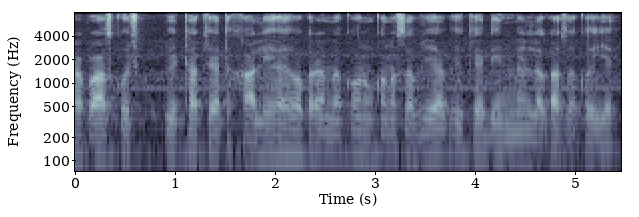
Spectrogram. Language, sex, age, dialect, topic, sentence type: Magahi, male, 56-60, Southern, agriculture, question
